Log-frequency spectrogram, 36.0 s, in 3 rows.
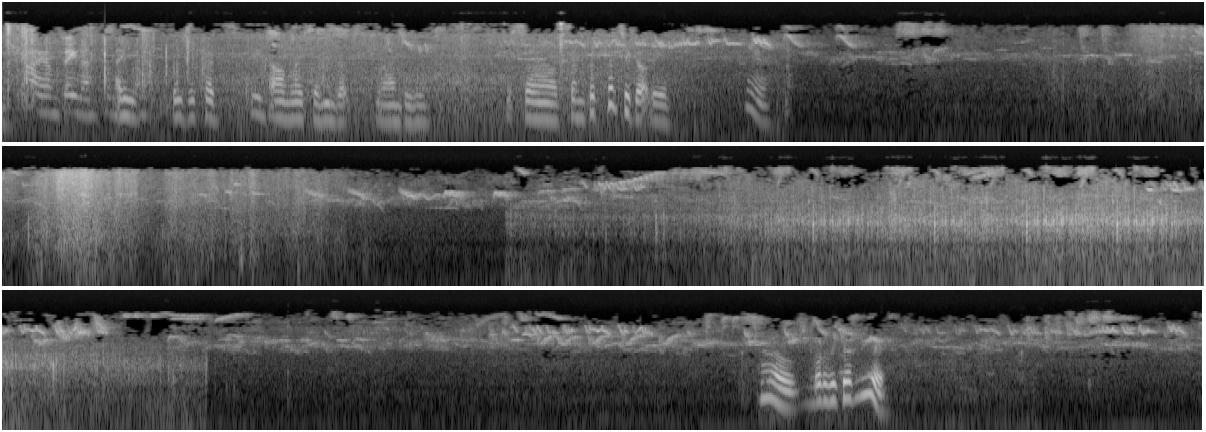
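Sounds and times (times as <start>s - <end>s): birds chirping: 0.0s - 36.0s
broad rushing noise: 1.5s - 5.6s, 17.1s - 26.1s.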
